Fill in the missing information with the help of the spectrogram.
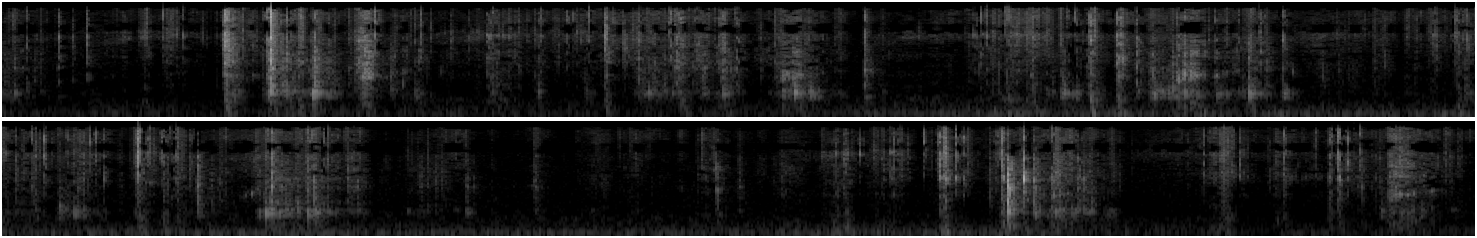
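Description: A hand-held, solid, translucent amber glycerin soap bar is shaved and carved with a metal utility blade, peeling off flakes. Quiet, bright, crisp scraping and crackling come in short bursts separated by brief pauses, with almost no low end and no ring after each stroke.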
